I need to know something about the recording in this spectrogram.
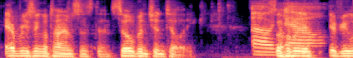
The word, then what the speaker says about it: Sylvan Gentili: Sylvan Gentili.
